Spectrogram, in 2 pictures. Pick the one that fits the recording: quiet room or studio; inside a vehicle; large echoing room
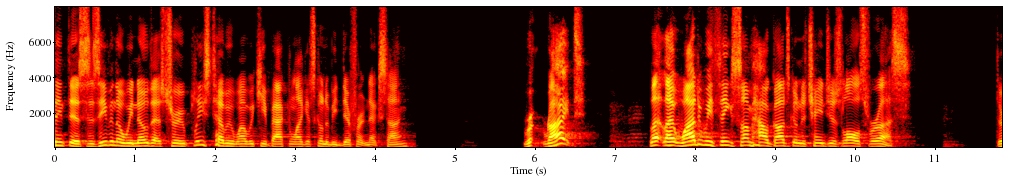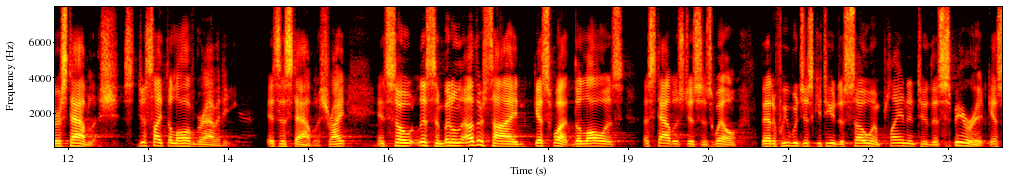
large echoing room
